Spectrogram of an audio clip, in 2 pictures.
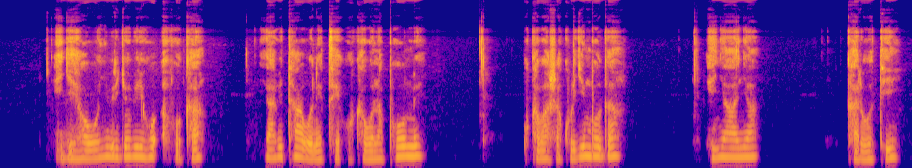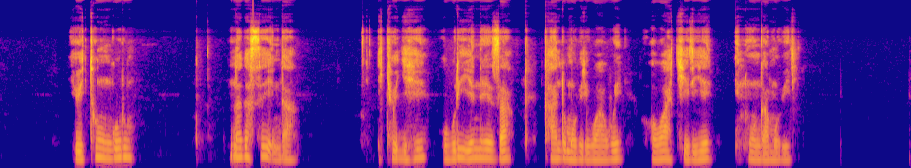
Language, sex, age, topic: Kinyarwanda, male, 18-24, health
